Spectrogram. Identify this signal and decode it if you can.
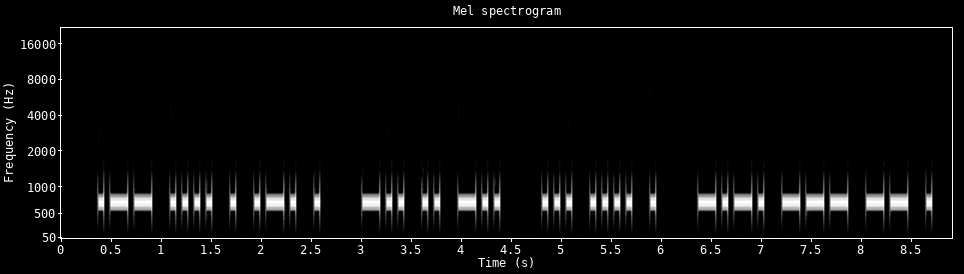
Morse code, heard as a keyed tone, about 20 wpm, 700 Hz. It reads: WHERE DID SHE COME
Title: Sentences from Top 200 Words and Abbreviations 20wpm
